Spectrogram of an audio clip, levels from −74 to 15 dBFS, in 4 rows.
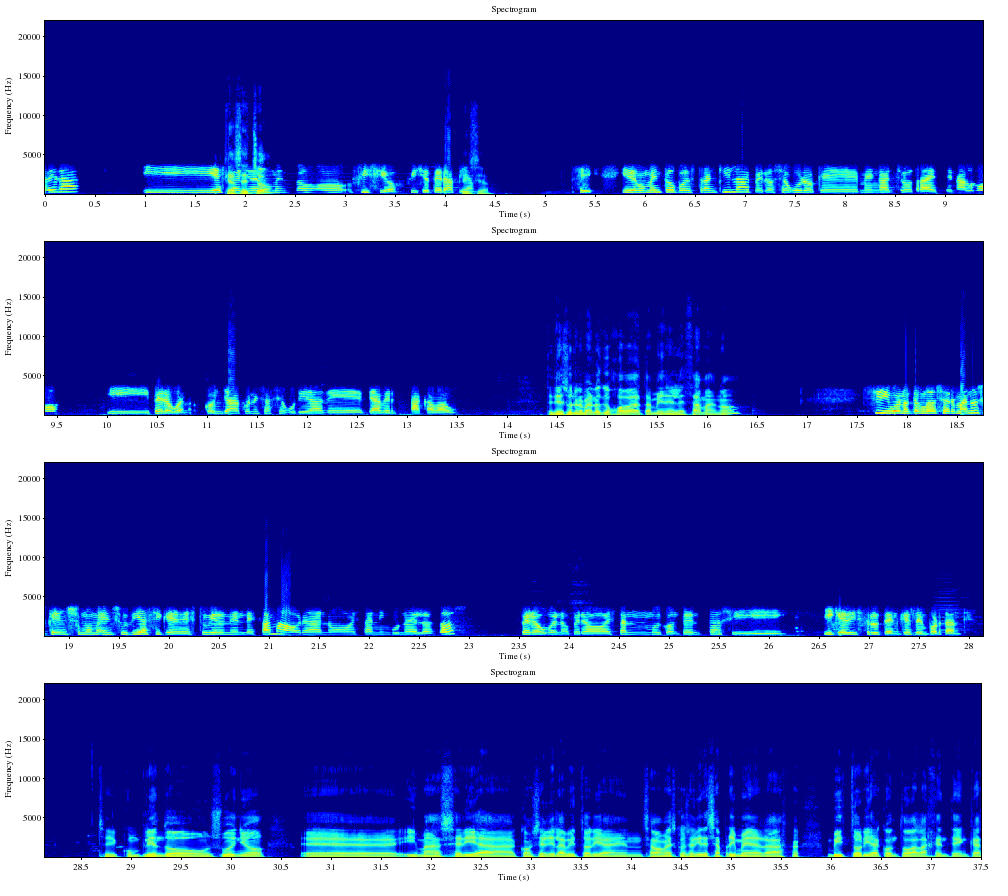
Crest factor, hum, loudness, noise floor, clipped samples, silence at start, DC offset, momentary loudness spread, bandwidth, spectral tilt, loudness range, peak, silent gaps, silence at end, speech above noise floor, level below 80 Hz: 16 dB; none; -22 LUFS; -66 dBFS; under 0.1%; 0 s; under 0.1%; 9 LU; 14 kHz; -6 dB/octave; 3 LU; -6 dBFS; none; 0 s; 44 dB; -54 dBFS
